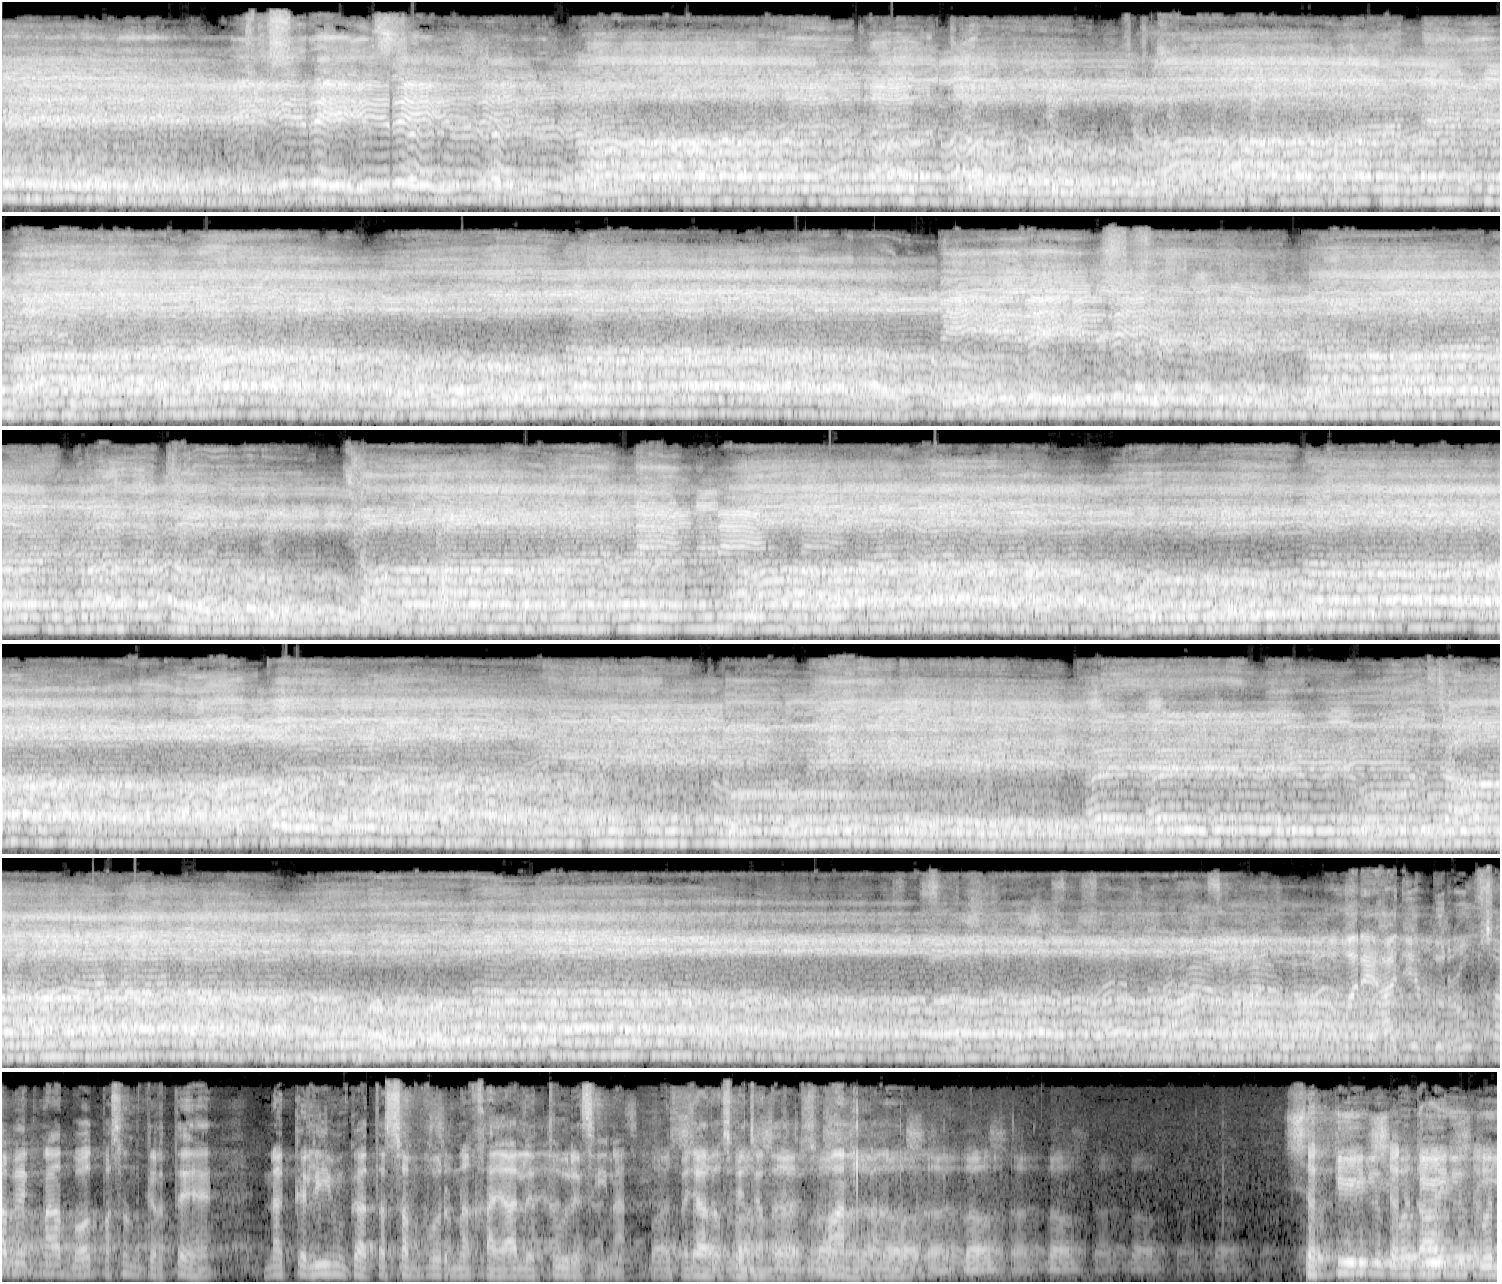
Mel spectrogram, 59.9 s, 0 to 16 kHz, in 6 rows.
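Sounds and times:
men singing devotional song: 0.0 - 57.7, 58.5 - 59.9.

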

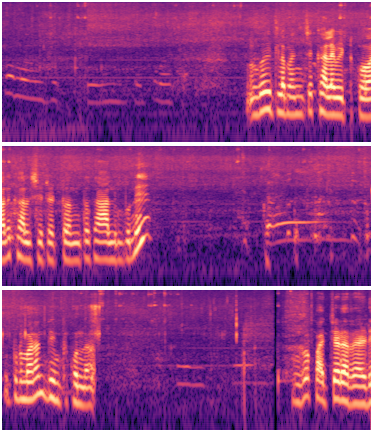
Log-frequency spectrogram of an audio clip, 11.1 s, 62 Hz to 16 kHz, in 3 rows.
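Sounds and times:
woman speaking: 7.4 - 8.4, 10.3 - 11.0.

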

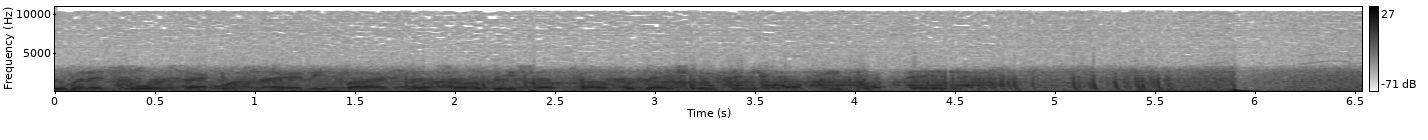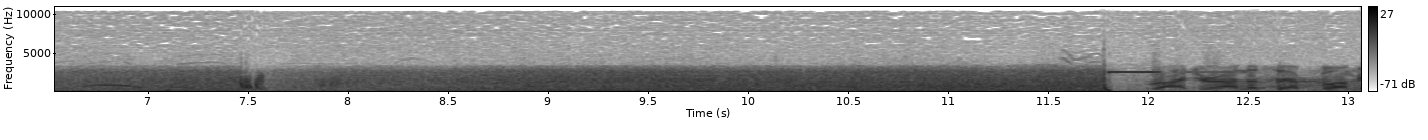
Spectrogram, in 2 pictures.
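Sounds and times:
voice on radio: 0.0 - 5.0, 12.0 - 13.0
radio hiss with low hum: 0.0 - 13.0.

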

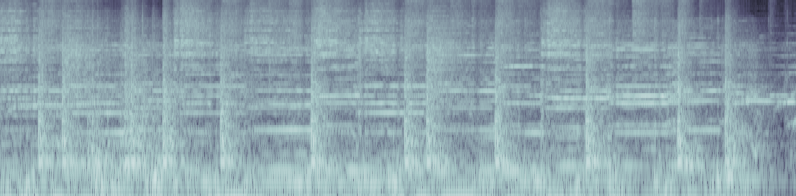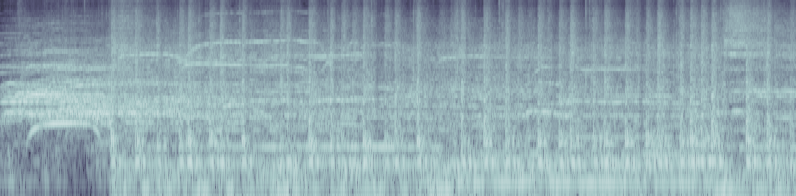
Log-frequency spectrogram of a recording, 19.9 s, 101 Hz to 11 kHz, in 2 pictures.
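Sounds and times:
live metal band playing: 0.0 - 9.7, 11.3 - 19.9.

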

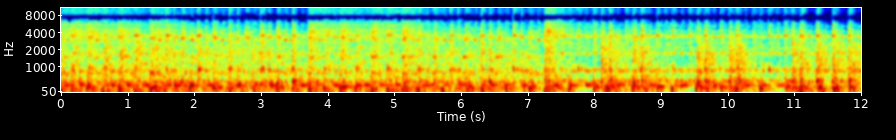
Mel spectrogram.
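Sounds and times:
drum and percussion beat: 0.0 - 12.0
steel pans playing: 0.0 - 12.0.

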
